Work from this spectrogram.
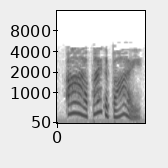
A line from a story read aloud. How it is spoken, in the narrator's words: with a sudden accession of gay thought, she cried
